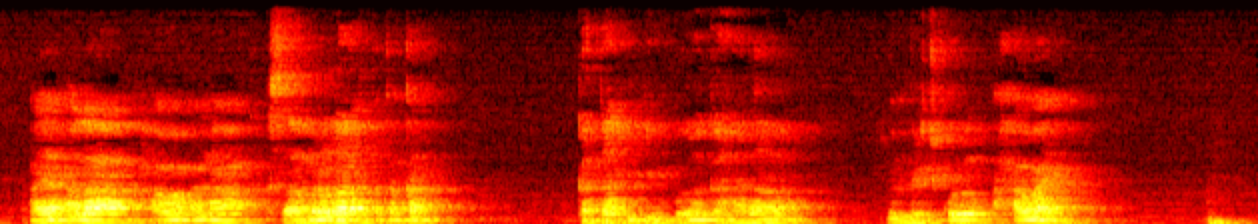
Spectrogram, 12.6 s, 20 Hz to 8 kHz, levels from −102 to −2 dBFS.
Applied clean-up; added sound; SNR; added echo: none; none; none; reverberation time 1.1 s.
